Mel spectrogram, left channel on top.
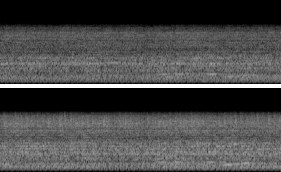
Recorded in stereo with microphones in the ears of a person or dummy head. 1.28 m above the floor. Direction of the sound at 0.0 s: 55° right (ahead or behind).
